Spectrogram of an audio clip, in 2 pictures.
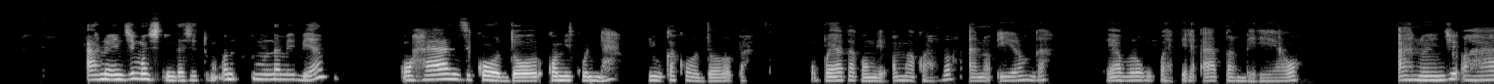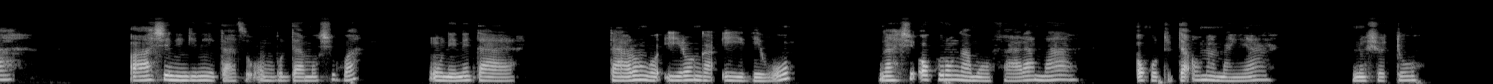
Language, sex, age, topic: Oshiwambo, female, 25-35, finance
